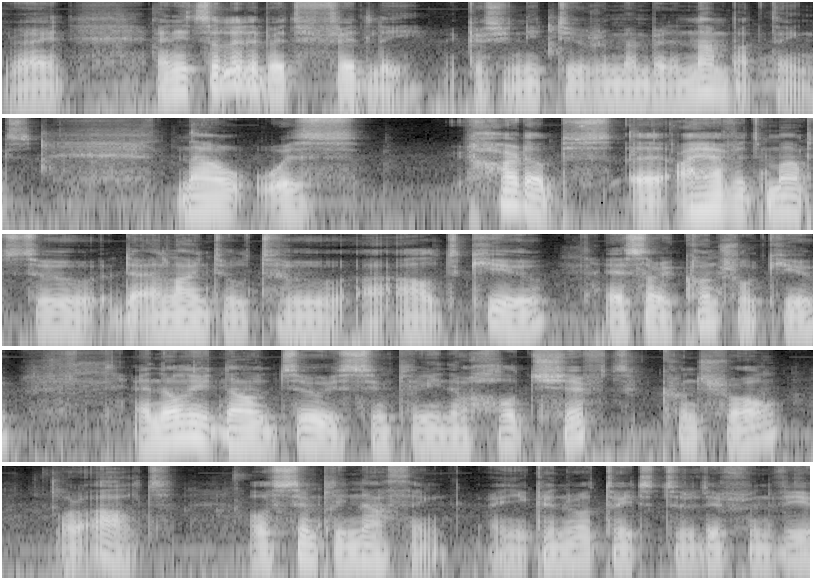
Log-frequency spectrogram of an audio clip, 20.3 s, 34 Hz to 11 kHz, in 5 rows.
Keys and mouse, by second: 0.0-0.5 typing, 2.6 click, 4.1 middle click, 7.1 ctrl+q.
